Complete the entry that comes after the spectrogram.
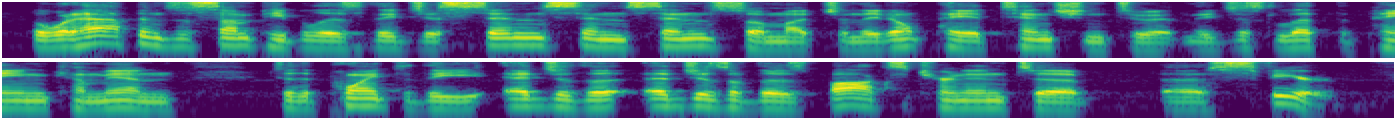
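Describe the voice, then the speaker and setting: At a fairly quick pace, a man talks in an unremarkable speaking voice of medium pitch with ordinary pitch variation, and the sound is dry and close with no echo. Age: 40s. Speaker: channel host talking with callers. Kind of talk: casual call-in chat.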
